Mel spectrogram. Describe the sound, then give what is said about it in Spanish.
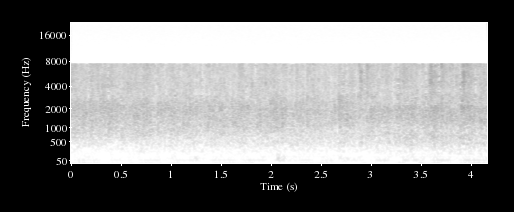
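An audience applauds a public road works project, a dense, even wash of many hands clapping at constant loudness throughout, with no voices standing out. “Merece este aplauso poder comprender la dimensión de esta obra, que bien fortalece el sistema vial metropolitano y también nacional, pero además de esto es el impacto en el desarrollo de todo el país.”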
